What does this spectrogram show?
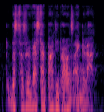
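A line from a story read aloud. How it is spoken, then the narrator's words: Whispered in ear. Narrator (German): flüsterte er mir ins Ohr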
